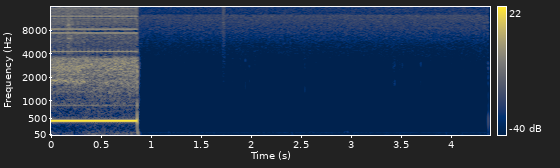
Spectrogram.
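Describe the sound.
A telephone busy signal plays on calling back: one steady, mid-pitched beep of under a second, then a long silence before the next beep begins.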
